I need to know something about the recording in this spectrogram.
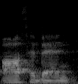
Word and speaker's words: Aufheben: word at all but it's not that bad it's off hidden it's it's quite its phonetic lots of German stuff is very phonetic so it's off have been and I'm not expecting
